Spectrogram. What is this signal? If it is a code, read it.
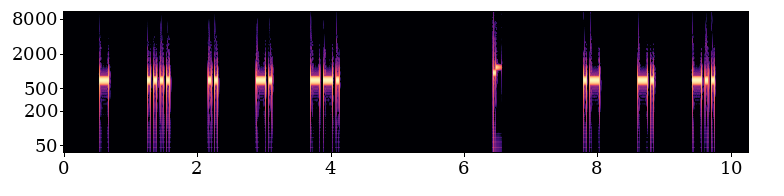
Morse code, heard as a keyed tone, about 25 wpm, spaced as for 12 wpm, 700 Hz. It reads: THING AND
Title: 4x Character Spacing - Top 100 Words - 25wpm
